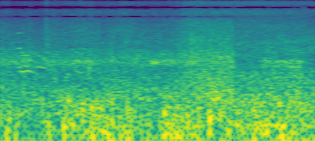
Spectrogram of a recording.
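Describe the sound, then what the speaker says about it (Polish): Ocean surf rolls in at Patong Beach on Phuket during low tide, a constant wash of breaking waves mixed with wind buffeting the microphone, with no talking. "Też większa fala idzie."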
